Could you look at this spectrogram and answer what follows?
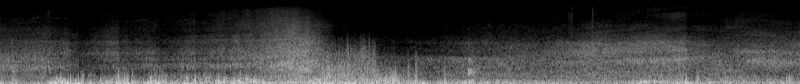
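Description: Wind buffeting the microphone: a dense, gusting low rumble, with a brief hissier swell about three seconds in.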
